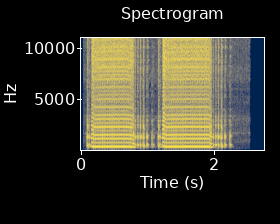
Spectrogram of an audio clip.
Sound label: Auuuuga Wreck Horn Alert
